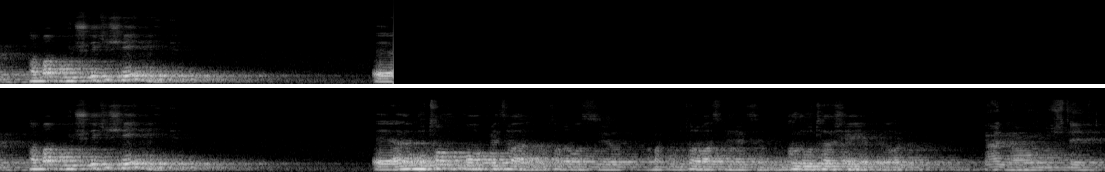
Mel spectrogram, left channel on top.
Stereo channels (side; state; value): left; drops out; at 4.0 s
